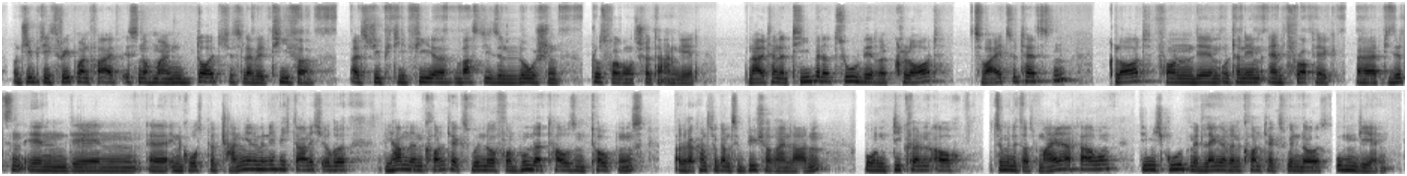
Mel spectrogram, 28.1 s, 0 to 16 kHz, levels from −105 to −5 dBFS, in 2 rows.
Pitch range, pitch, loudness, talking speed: 115-140 Hz, 125 Hz, -21 LUFS, 155 wpm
